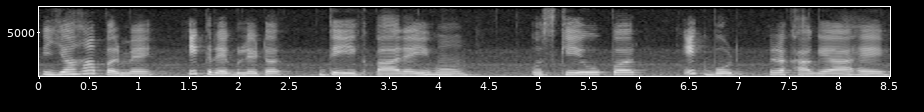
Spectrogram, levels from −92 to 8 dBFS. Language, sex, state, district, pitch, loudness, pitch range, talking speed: Hindi, female, Bihar, Kaimur, 200 Hz, -16 LUFS, 190-230 Hz, 115 wpm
